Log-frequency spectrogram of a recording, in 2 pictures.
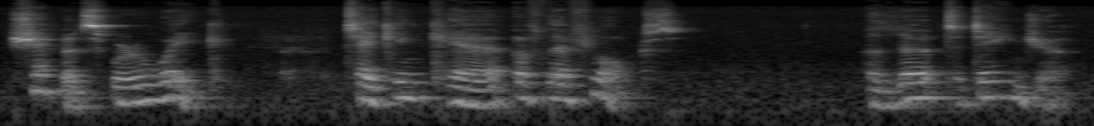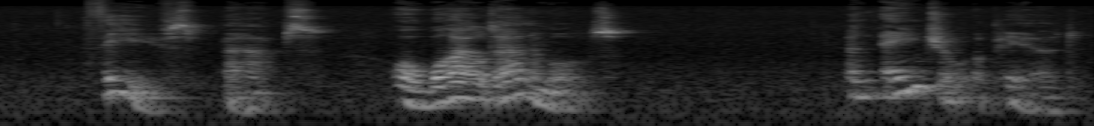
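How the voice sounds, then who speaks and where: An older woman reads a children's story aloud with measured, deliberate phrasing and pauses. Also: lowish voice, big pitch swings, darkish tone. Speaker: story reader. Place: indoor room, seated before a festive backdrop. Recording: roomy, distant microphone.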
